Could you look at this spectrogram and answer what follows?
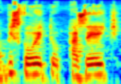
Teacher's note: toda a emissão de voz o ar sai pela boca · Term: ditongo oral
